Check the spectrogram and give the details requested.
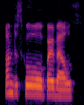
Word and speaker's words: Beau Belles: So I'm _ Beau Bells. So Beau is spelled BEAU and Bells is BELLES.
